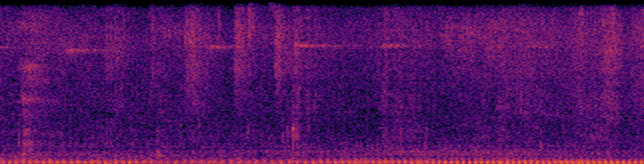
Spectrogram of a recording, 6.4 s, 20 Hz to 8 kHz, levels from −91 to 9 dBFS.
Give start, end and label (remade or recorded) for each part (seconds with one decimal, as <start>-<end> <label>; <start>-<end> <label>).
0.0-1.1 recorded; 1.1-2.1 remade; 2.1-3.6 recorded; 3.6-4.2 remade; 4.2-5.0 recorded; 5.0-5.8 remade; 5.8-6.4 recorded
